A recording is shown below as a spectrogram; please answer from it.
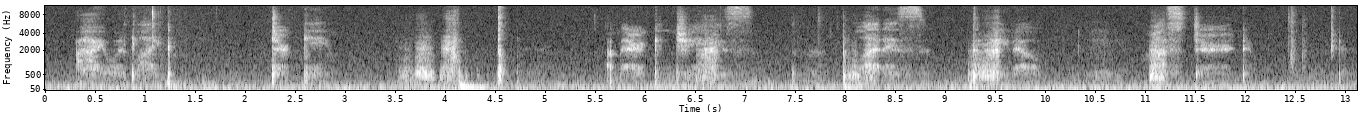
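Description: Soft whispered speech in short phrases, with breathy hiss and small clicks between them.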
